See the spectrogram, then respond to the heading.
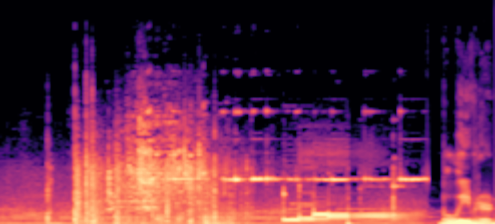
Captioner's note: bright music; glass shattering; bell ringing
